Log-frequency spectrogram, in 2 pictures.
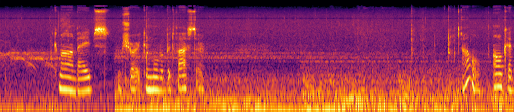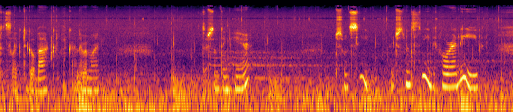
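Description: A young woman talks with animation into a microphone, close by.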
